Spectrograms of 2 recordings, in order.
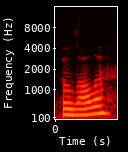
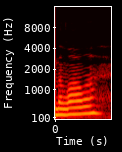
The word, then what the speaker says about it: Malala: Fire work in um olala you need you mean Malala oh that's one of the memes here the mispronunciation of Malala that's cool you're you're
